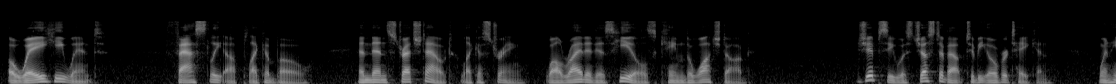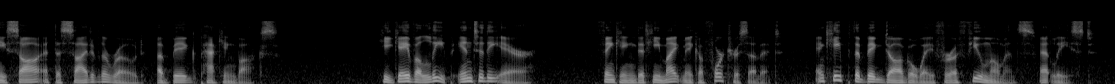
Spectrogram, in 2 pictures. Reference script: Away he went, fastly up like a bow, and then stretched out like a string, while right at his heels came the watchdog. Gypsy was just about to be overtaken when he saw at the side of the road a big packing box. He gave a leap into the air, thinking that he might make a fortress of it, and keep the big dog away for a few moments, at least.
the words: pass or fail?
pass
